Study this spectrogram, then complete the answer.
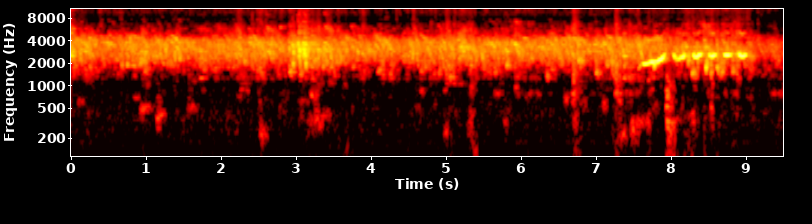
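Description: A flock of 40-day-old Brown Cock chickens chirps and clucks continuously nearby in a thin, high chorus. A burst of louder, rhythmic calls and pecking sounds stands out near the end.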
